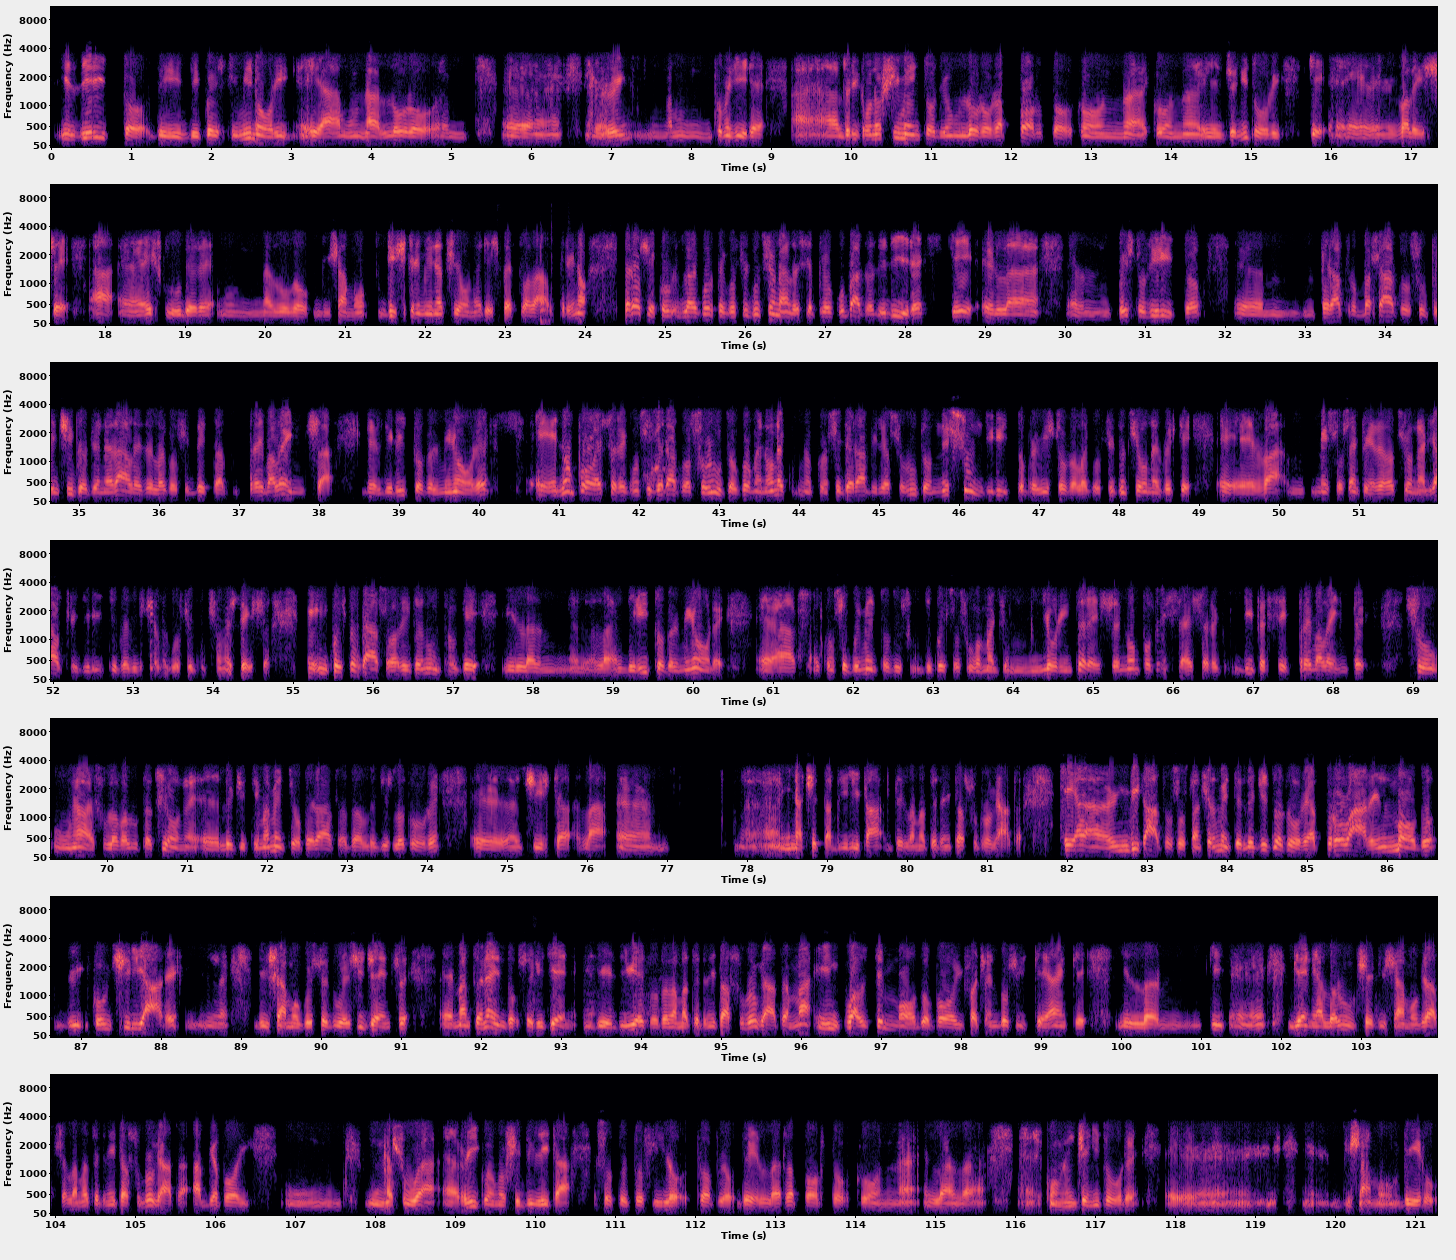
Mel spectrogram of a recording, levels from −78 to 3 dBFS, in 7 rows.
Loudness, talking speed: -26 LUFS, 105 wpm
